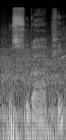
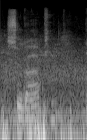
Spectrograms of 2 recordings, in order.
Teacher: it's not aspirated, it's between a k and a g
